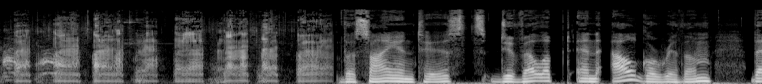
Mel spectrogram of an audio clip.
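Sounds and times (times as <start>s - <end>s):
pig grunting and oinking: 0.0s - 3.4s
speech: 0.0s - 7.6s.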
